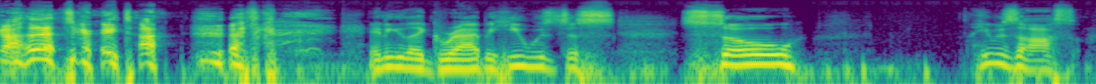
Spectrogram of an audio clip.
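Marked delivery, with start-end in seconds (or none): 0.0-1.4 high, loud burst of delight; much higher, louder mock praise; excited old neighbor. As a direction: gush like a thrilled old man. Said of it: "he would get so excited when you tell him stuff".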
